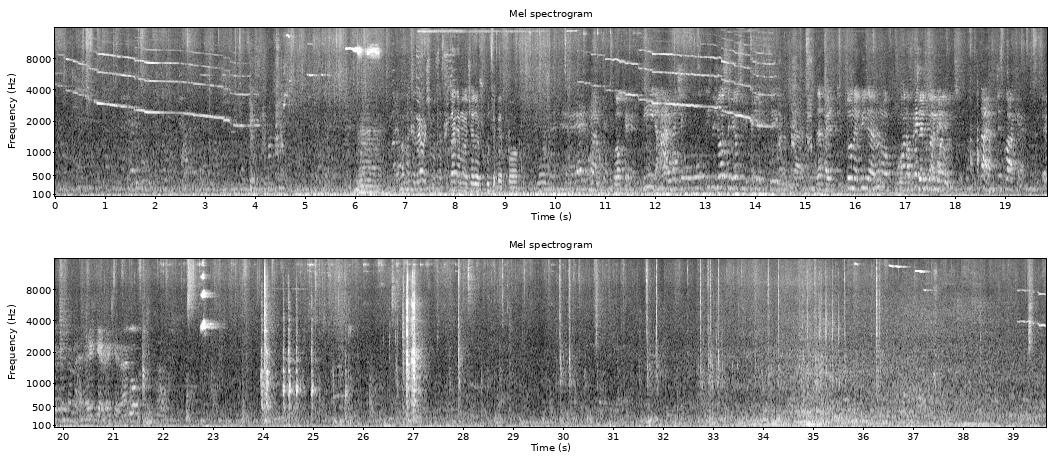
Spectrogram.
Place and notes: Düsseldorf, Heinrich Heine Allee, Kaufhof, door - düsseldorf, heinrich heine allee, kaufhof, door
the sounding entrance door of the old kaufhof building - some passengers and shoppers passing by
soundmap d - social ambiences and topographic field recordings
